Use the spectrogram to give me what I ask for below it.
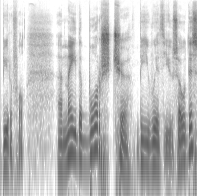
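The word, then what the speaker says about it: борщ: So it's borch. It's the proper way to spell it. Okay. The spelling, the right spelling. Uh so usually everyone is using the letter T in the end. No, in Ukraine we don't do that. There's no T in our borch. So borch let me that's how it is spelled in Ukrainian. So basically chu equals sh h ch. That's what borch that's what in borch is.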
